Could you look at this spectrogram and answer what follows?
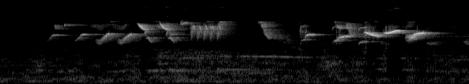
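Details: Double-collared seedeater singing from a hand: a jumbled, high twittering warble that builds to a brighter, louder sliding flourish at the end.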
